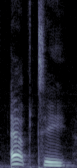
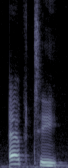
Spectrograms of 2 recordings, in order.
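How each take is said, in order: No difference in how they are said.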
